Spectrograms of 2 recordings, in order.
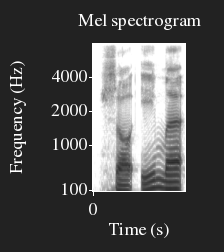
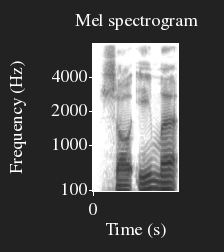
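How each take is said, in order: No difference in how they are said.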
